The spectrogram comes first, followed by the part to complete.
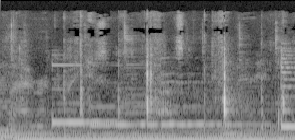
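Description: Steady background music with three sharp taps from handling things on the kitchen counter; the last tap, near the end, is the loudest.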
